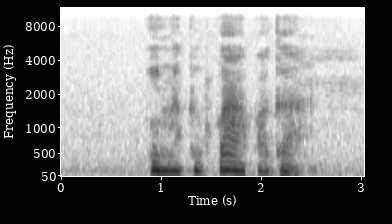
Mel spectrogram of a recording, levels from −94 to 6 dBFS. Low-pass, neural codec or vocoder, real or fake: 9.9 kHz; vocoder, 22.05 kHz, 80 mel bands, WaveNeXt; fake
